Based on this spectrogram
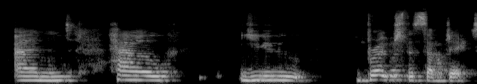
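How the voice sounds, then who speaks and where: Here a woman speaks with a British accent. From UK. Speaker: aged care leader. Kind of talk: interview.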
